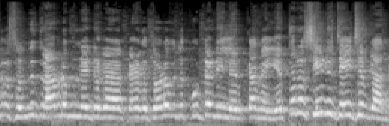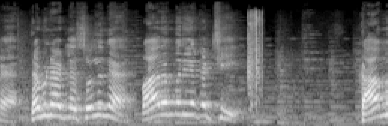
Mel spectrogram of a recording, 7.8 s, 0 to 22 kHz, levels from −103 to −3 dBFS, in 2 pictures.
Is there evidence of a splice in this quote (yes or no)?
yes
